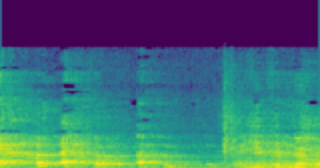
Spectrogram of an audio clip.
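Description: A person coughing a few times, with talk around it.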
